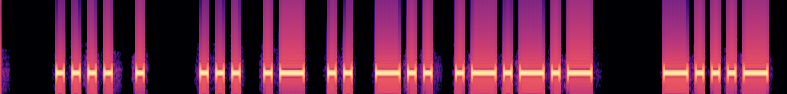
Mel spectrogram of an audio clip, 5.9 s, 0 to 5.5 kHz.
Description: Morse code, heard as a keyed tone, about 20 wpm, 600 Hz. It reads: HE SAID. <BT>
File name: cw-books / winnie-the-pooh / winnie-20wpm-page-0048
